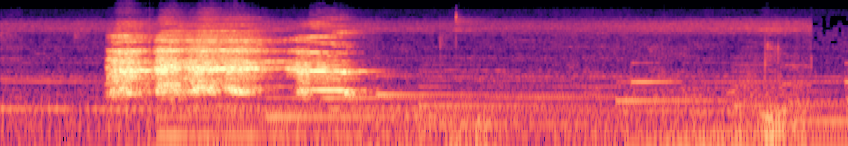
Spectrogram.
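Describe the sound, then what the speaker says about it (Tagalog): A rooster crows once, loud and close, a strained, broken cock-a-doodle-doo lasting over a second at the grandfather's old family house, followed by quieter background hum and faint clucking. "may manok na kuya"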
